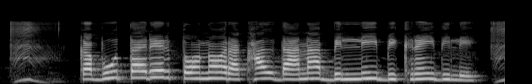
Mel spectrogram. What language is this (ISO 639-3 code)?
mag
